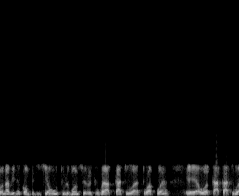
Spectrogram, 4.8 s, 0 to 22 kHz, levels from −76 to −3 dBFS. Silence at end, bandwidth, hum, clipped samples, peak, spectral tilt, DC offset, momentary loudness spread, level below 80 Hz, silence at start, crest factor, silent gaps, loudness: 0 s; 6.2 kHz; none; under 0.1%; -14 dBFS; -6 dB/octave; under 0.1%; 6 LU; -80 dBFS; 0 s; 18 dB; none; -31 LUFS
